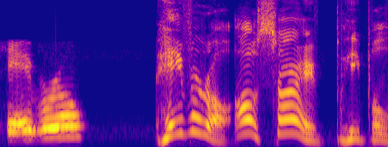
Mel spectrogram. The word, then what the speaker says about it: Haverhill: everyone there alright Oh Averill yeah yeah like a vaudeville hat was was at an H and you'd say had Ville you go no just drop the H you'd say Advil all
